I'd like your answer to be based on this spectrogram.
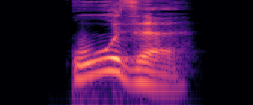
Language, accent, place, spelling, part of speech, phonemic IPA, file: German, Germany, Berlin, -ose, suffix, /-oːzə/, De--ose.ogg
- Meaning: 1. -osis 2. -ose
